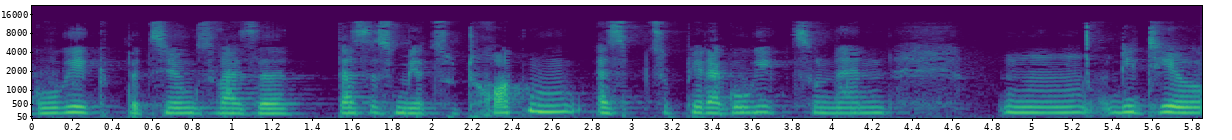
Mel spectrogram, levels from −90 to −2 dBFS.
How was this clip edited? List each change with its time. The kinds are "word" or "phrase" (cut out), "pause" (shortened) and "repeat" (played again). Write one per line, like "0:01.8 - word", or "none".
none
